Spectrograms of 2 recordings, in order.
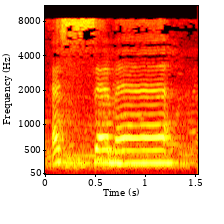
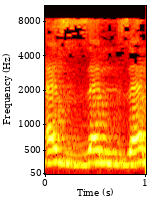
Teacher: صوت الصفير في السين اقوى منه بالزاي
